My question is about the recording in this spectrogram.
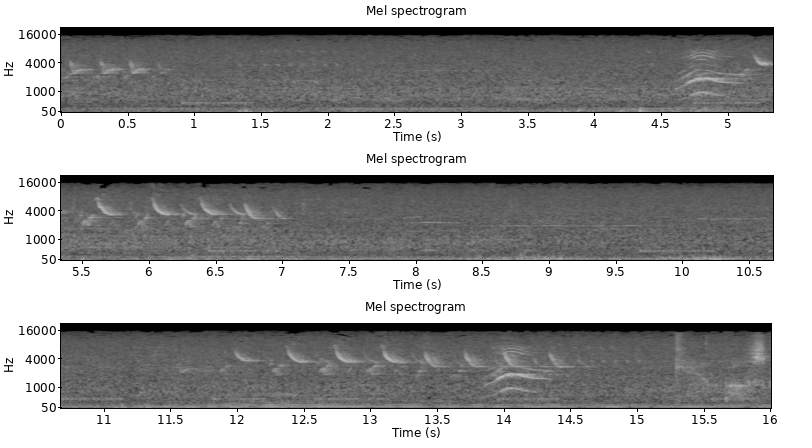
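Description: A male Gambel's quail gives its loud single-note call twice, about five seconds in and again near the end, each note arching up and down in pitch. Runs of high, quick falling chirps come around the calls, over a steady low hum.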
